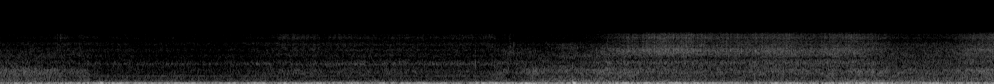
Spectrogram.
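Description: Wind buffeting the microphone of an action camera carried aloft on a parasail: a low, irregular rumble, with a faint steady hum under it for the first few seconds and a hiss growing about six seconds in.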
